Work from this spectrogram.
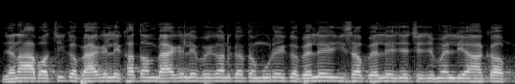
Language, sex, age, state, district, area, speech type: Maithili, male, 30-45, Bihar, Darbhanga, urban, spontaneous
